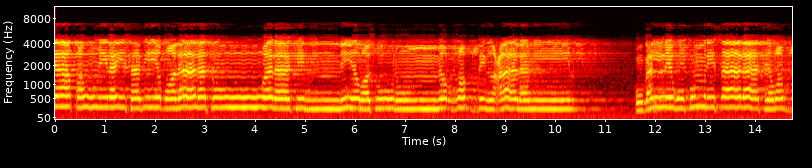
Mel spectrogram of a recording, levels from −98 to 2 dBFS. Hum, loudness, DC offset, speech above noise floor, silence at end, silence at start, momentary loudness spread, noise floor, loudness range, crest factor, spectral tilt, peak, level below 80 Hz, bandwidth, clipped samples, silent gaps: 50 Hz at -65 dBFS; -22 LUFS; under 0.1%; 32 dB; 0 s; 0 s; 9 LU; -56 dBFS; 5 LU; 18 dB; -4 dB/octave; -6 dBFS; -62 dBFS; 7.4 kHz; under 0.1%; none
